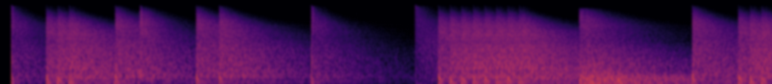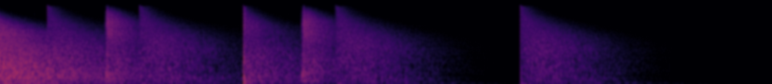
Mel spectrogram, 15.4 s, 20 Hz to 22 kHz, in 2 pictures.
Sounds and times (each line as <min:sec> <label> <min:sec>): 0:00.1 Shoots from distance 0:12.0
0:04.2 explosions 0:10.6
